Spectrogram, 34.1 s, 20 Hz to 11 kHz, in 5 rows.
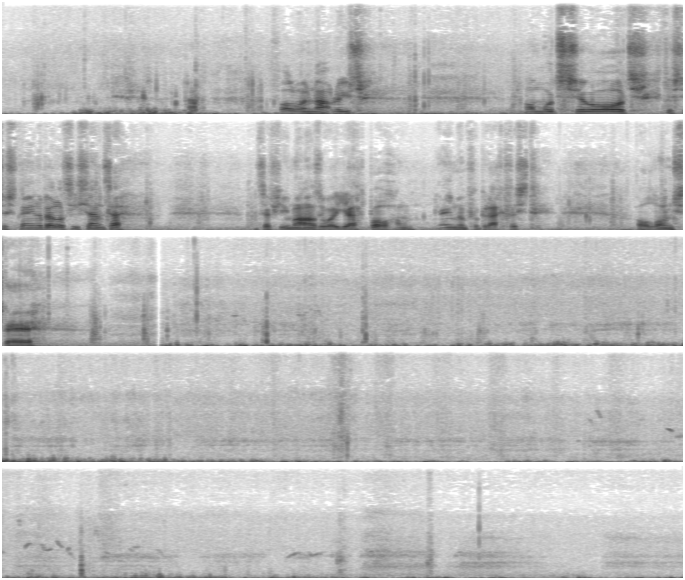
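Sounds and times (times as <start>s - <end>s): wind buffeting microphone: 0.0s - 34.0s
bird chirps: 26.1s - 29.0s, 30.0s - 30.7s.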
